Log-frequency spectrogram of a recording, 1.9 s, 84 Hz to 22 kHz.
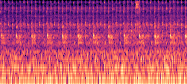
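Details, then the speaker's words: Ford Connect 1.8 diesel, about 2015, idling: sharp, evenly spaced knocks about seven per second over a quiet idle; piston knock in one cylinder, located with directional and piezo microphones and oscilloscope against injector pulses; knock disappears with throttle body fitted. "но для того чтобы заглушить мы обязаны снять дроссельную заслонку потому что дроссельная заслонка 2 компрессировать двигатель и он этот стук не появляется"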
